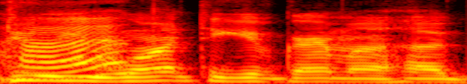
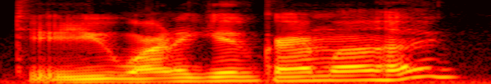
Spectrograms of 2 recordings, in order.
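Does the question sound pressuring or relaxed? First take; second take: pressuring; relaxed. First: The question sounds insistent and expectant. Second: The question sounds casual and easygoing. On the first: The child is expected to say yes. The speaker calls it wrong. "there's this expectation... And that's the energy" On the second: The child is free to say no. The speaker calls it right. "if you can just chill out... not coerce them unintentionally"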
